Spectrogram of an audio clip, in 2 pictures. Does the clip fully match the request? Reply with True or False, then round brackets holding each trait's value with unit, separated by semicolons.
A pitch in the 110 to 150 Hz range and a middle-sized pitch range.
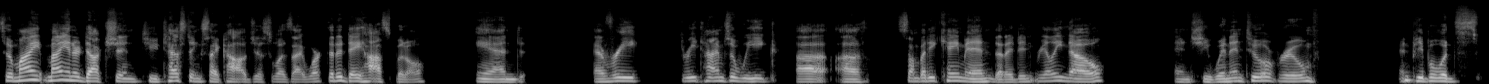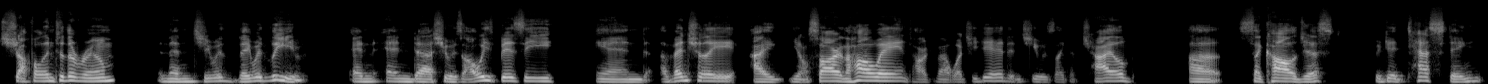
True (135 Hz; 4.5 semitones)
